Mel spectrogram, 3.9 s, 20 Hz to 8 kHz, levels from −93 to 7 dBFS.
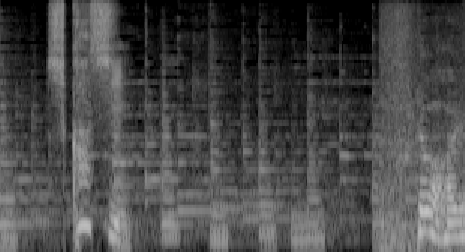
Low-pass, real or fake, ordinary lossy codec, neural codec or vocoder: none; real; none; none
